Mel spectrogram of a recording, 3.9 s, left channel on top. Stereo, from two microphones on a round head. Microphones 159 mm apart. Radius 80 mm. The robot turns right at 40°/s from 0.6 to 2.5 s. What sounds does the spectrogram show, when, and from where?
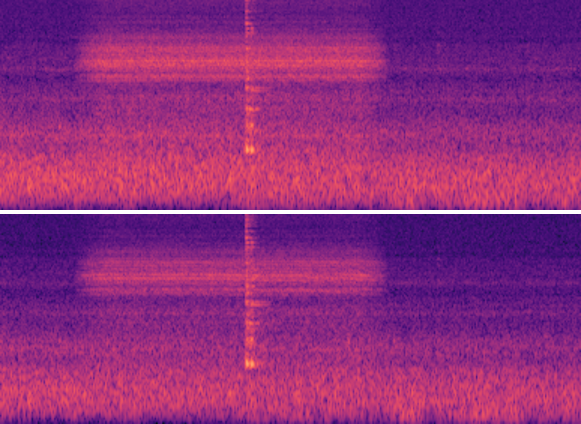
1.6 s dishes clattering: 15° right (ahead or behind); by 1.9 s 5° right (ahead or behind)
